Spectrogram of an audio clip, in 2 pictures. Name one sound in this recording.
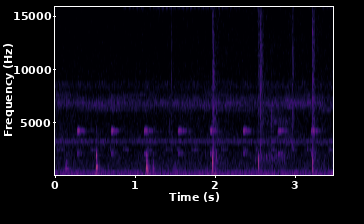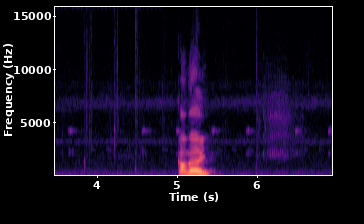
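Footsteps slap steadily on wet ground.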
